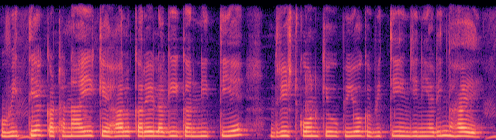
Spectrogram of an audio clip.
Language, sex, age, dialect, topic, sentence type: Magahi, female, 31-35, Southern, banking, statement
